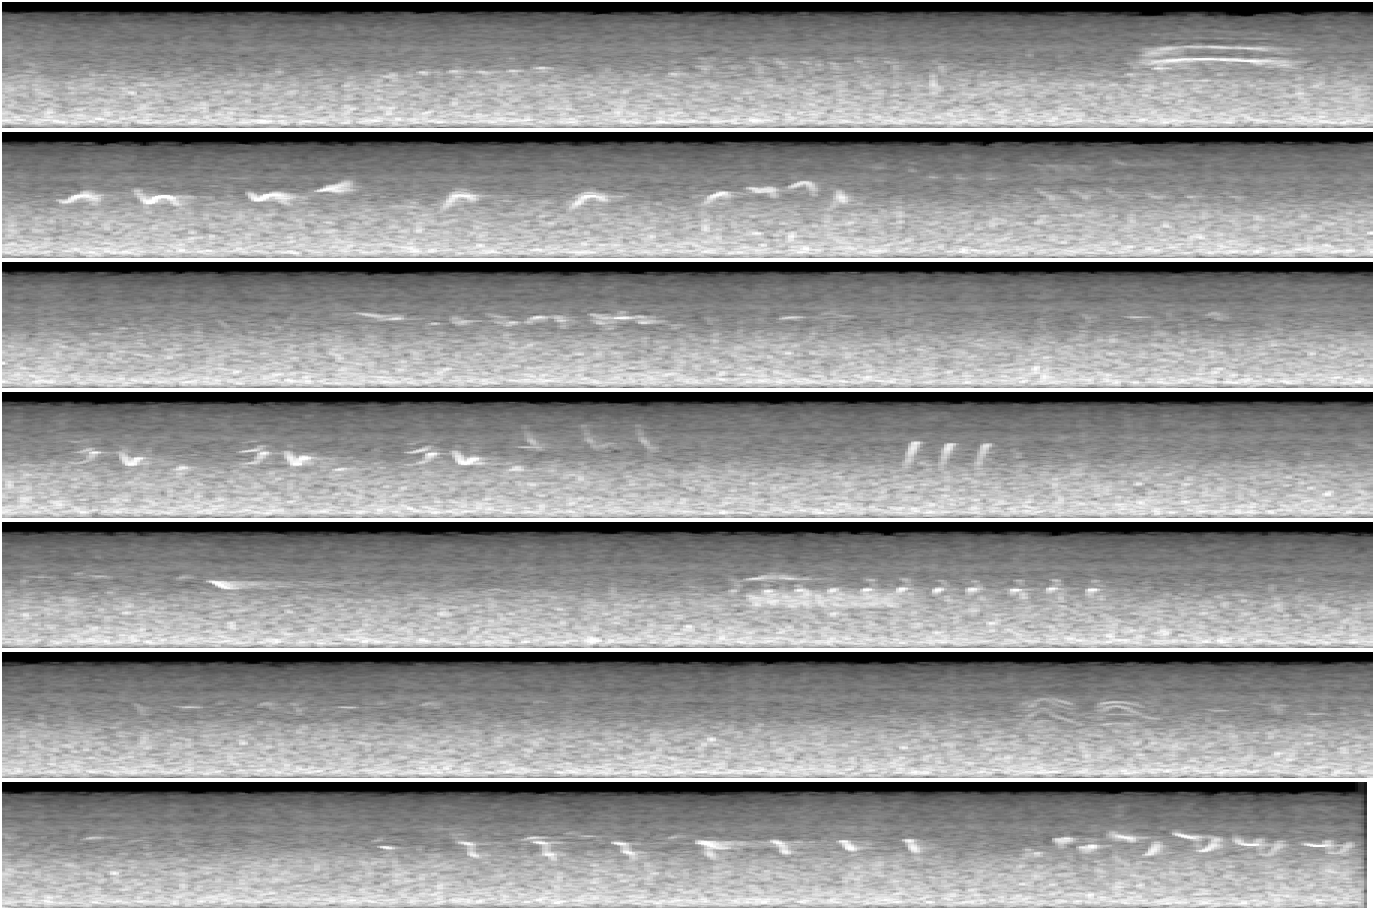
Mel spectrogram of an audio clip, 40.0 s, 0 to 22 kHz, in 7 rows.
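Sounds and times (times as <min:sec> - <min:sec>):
waterfall rushing: 0:00.0 - 0:39.9
songbirds chirping: 0:23.0 - 0:27.6.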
